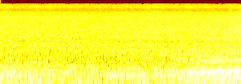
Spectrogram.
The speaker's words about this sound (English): In a rarity, traffic. Not much, but more.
